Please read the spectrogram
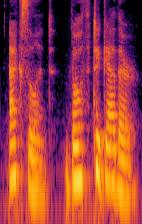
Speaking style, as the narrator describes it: cried Levin

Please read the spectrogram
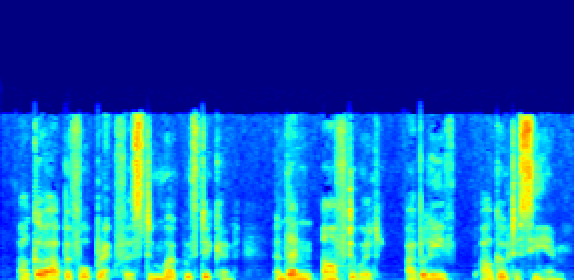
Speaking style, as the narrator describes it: she murmured to herself

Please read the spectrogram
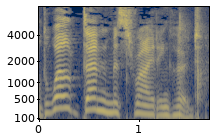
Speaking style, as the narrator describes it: Pig, peeping through the window, stood and yelled

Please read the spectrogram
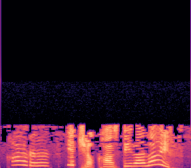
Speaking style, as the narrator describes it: cried

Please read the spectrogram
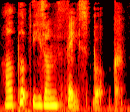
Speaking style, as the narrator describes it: said

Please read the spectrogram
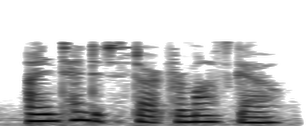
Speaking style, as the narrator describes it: said Anna

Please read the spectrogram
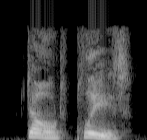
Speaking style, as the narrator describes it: she cried, recovering herself almost at once

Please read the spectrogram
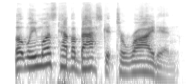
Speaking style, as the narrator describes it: he said

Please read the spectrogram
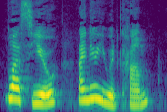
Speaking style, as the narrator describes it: exclaimed Mrs

